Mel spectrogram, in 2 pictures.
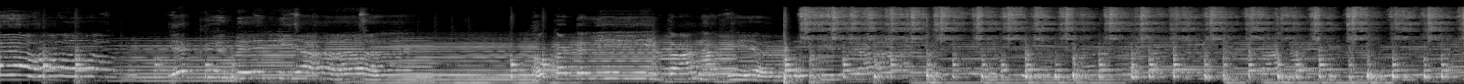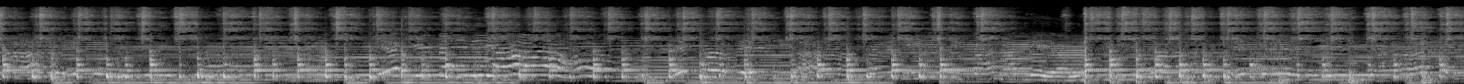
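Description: Bhajan accompaniment: a harmonium plays a melody over dholak drum strokes. From about eight seconds in, a pair of kartal clappers keeps up a fast, even clicking.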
